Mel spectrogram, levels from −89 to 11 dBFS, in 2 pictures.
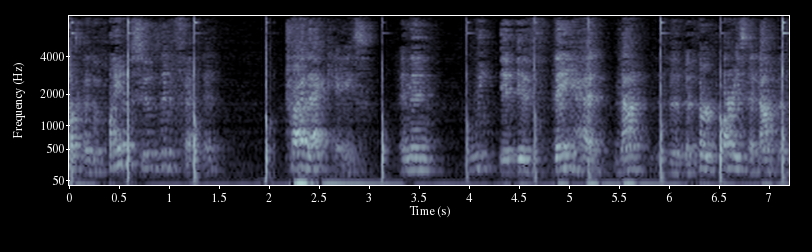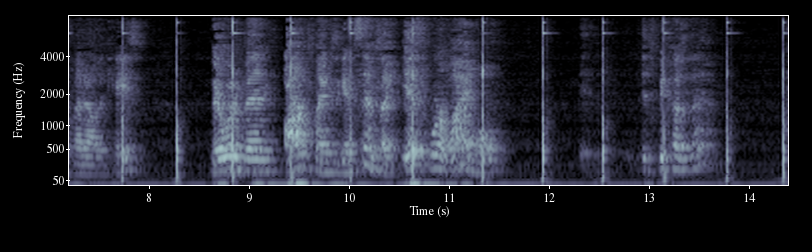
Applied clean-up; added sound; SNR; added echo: none; Wood; 5 dB; reverberation time 0.3 s.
